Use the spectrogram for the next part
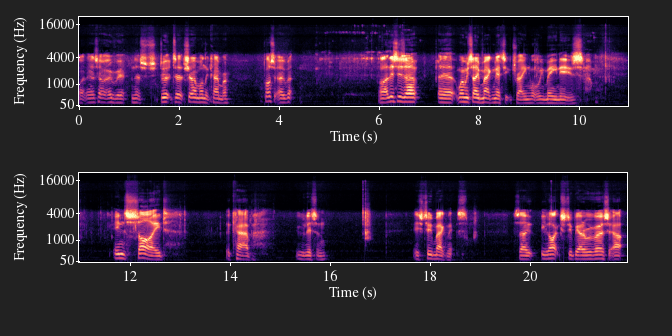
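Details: Adult man speaking; ordinary speech.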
